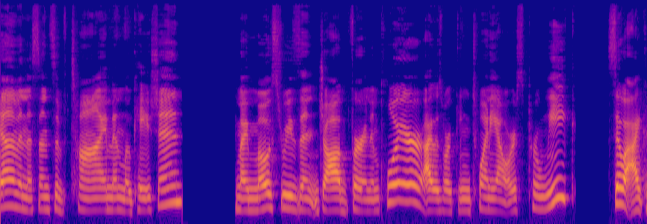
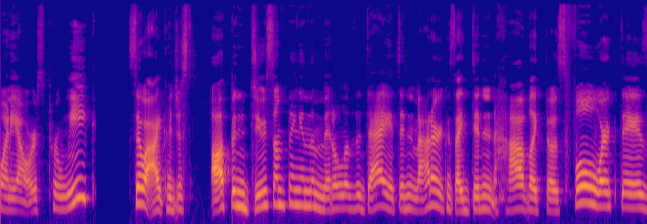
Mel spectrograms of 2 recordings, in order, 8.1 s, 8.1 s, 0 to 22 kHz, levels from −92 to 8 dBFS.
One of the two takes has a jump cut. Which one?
first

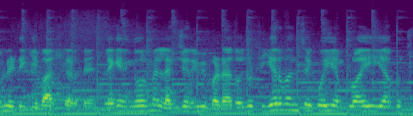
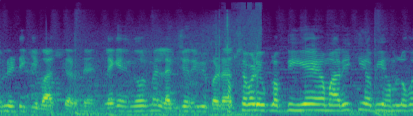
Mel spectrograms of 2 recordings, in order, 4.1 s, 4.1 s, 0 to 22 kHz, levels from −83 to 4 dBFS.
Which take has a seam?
second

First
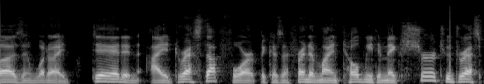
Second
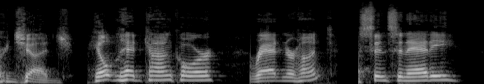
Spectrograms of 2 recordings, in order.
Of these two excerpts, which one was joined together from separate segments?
second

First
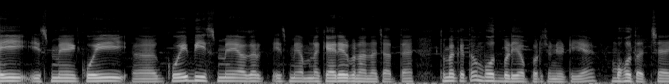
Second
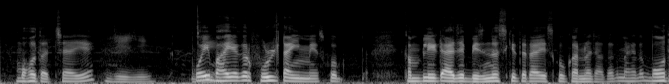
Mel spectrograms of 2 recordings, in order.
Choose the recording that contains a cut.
second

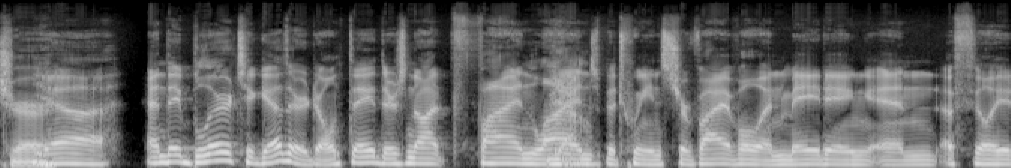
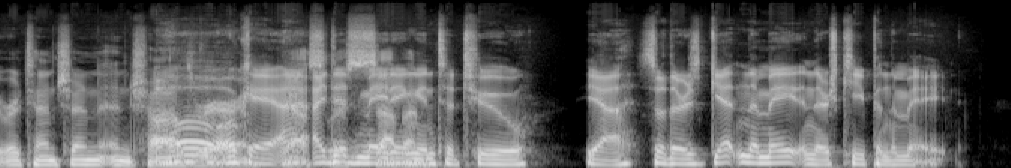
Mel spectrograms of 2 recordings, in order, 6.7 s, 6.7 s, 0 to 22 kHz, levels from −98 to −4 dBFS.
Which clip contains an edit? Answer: second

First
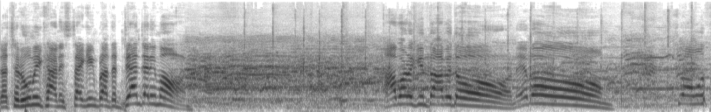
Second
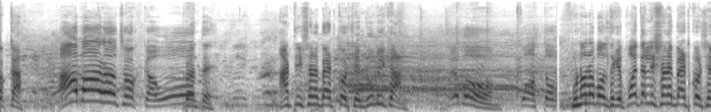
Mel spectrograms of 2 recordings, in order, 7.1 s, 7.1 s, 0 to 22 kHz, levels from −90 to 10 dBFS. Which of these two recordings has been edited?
second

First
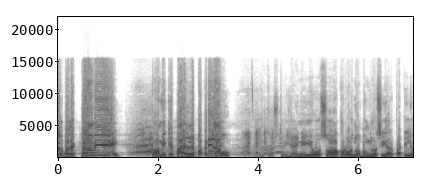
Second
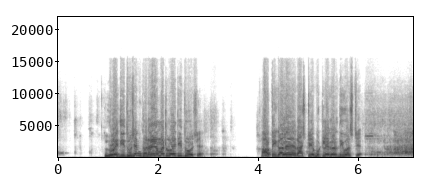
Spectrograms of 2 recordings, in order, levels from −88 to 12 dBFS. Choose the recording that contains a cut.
first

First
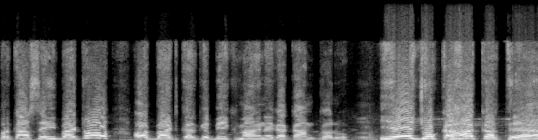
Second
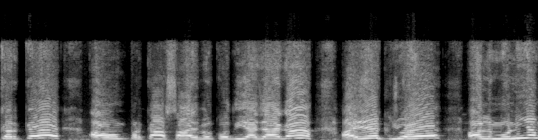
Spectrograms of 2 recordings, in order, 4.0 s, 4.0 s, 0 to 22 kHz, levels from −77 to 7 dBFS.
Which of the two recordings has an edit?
first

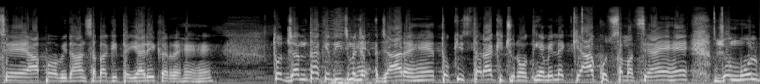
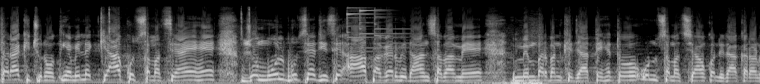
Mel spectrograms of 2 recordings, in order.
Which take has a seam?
first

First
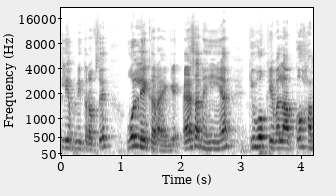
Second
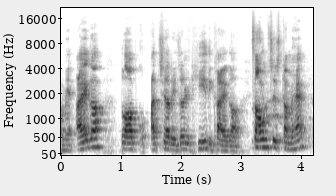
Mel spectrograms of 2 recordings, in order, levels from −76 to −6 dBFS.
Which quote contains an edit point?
second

